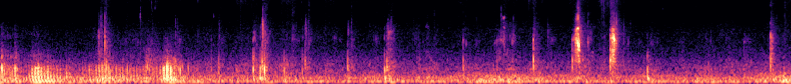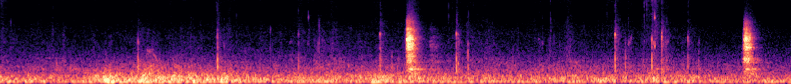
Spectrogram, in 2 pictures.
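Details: Kittens lie resting beside their mother, purring in a continuous low rumble. Scattered sharp clicks and small movement noises are heard throughout.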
